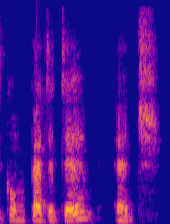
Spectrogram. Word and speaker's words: competitive edge: That is competitive edge. Pronunciation wise, the first syllable com there's a schwa sound here.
